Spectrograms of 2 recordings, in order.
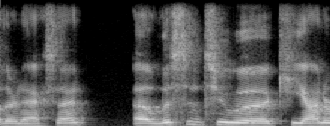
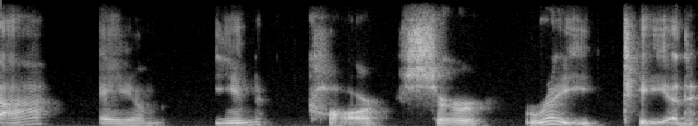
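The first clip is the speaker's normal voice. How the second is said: put-on Southern accent. Quote a film character's line to the brothers who want him for the mission, in a southern accent. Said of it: "let's not give you a Southern accent".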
